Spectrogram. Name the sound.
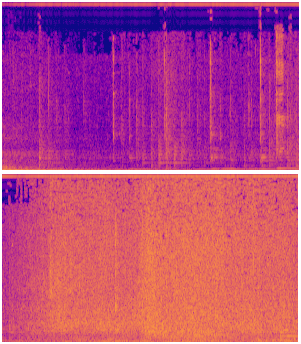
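ocean waves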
